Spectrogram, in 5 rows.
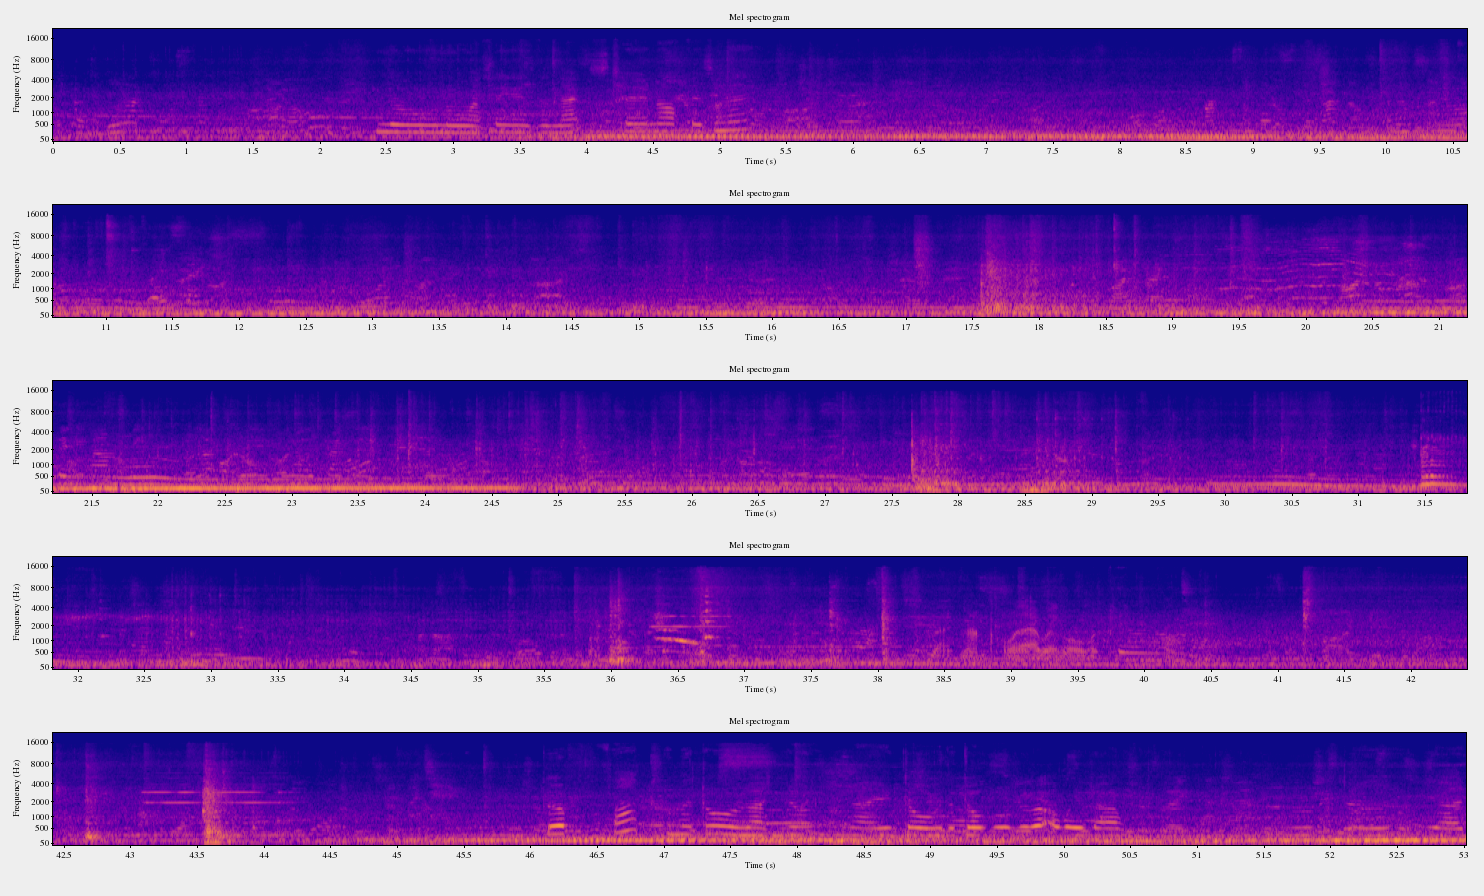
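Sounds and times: bus engine and driveline whine: 0.0s - 53.0s.

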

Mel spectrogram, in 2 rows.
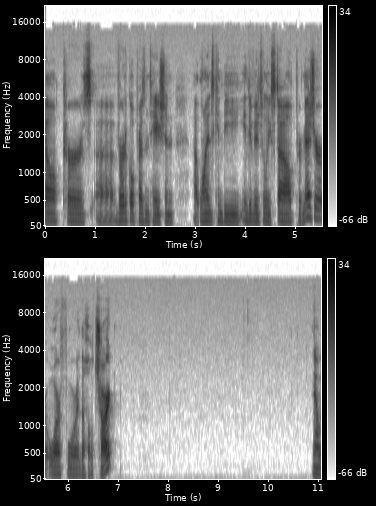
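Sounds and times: man's voice: 0.0s - 7.0s
computer mouse clicks: 9.4s - 10.7s.

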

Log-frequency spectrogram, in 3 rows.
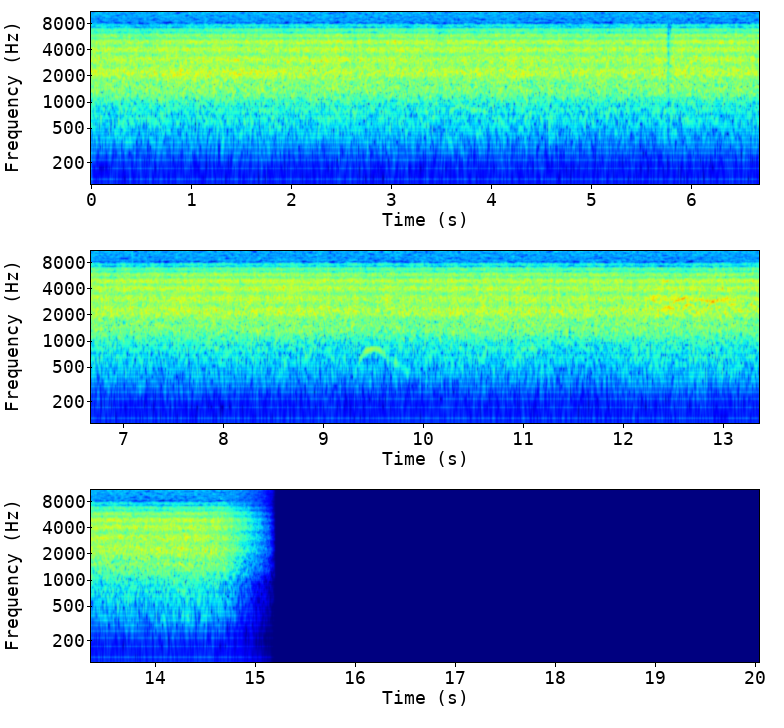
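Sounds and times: audience applauding: 9.2s - 14.7s
faint voice or whistle: 9.4s - 9.9s, 12.2s - 13.6s.

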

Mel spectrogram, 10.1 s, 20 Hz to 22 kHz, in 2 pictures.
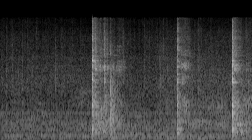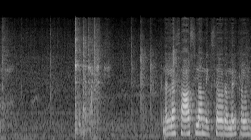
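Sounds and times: metal spoon clanking on wok: 1.8s - 2.5s, 4.6s - 5.3s, 6.5s - 8.7s
spoon scraping metal wok: 1.8s - 2.6s, 3.4s - 5.4s, 6.5s - 8.6s.

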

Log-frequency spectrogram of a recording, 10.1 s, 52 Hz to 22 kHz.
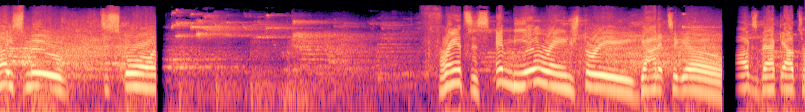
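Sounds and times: sneaker squeaks: 2.1s - 5.3s.

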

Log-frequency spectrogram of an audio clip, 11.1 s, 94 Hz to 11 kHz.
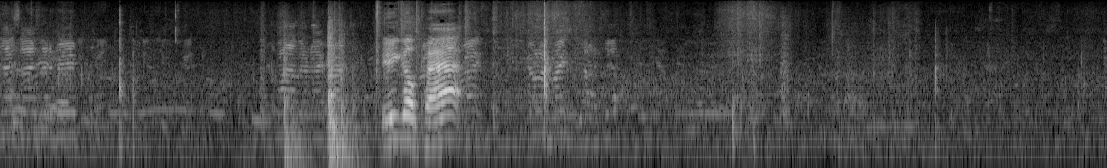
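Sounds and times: distant people chatting: 0.0s - 11.0s.

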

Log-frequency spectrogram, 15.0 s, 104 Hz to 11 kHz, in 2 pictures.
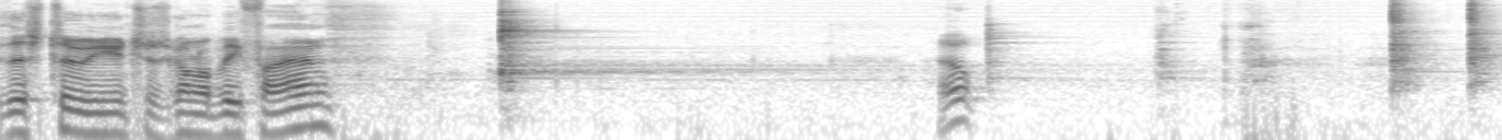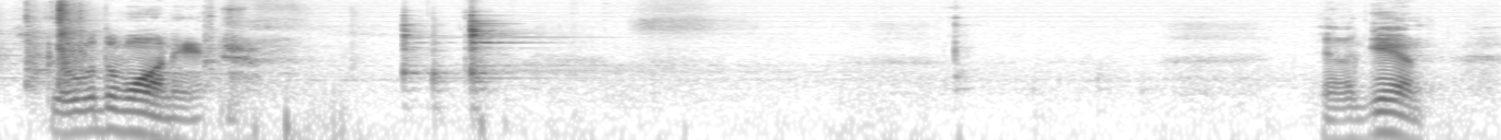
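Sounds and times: metal parts clanking: 2.4s - 3.5s, 6.9s - 10.4s.

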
